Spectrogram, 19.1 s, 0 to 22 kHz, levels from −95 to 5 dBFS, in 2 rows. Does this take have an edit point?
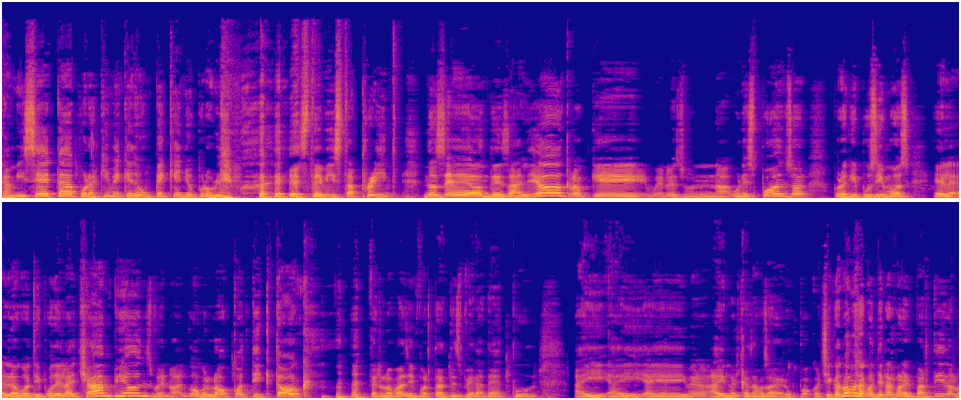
no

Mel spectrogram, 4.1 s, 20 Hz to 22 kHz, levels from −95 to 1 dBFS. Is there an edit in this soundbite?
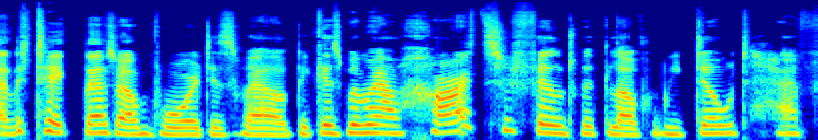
no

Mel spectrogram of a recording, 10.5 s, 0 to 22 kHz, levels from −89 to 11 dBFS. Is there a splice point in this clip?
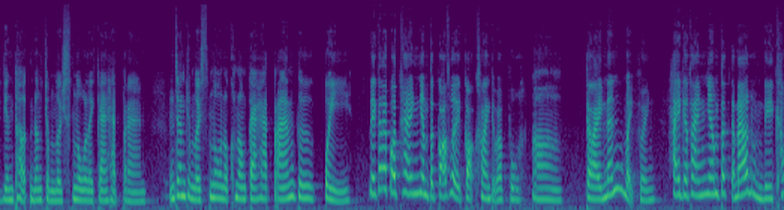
yes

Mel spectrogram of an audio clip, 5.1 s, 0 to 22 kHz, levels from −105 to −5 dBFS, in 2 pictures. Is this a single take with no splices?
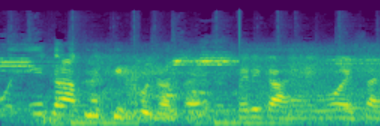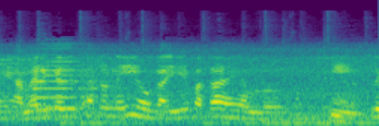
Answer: no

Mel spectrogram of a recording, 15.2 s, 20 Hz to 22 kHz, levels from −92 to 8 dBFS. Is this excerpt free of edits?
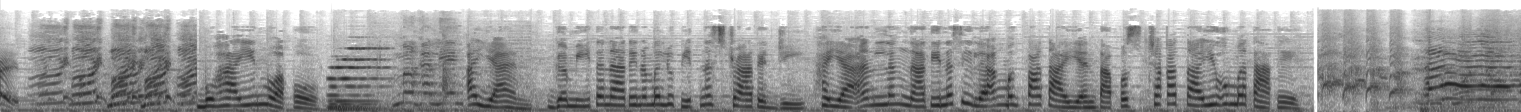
no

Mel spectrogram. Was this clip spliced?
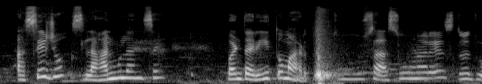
yes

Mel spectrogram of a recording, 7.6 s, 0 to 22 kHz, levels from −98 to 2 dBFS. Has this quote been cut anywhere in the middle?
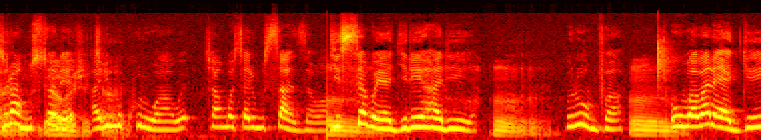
yes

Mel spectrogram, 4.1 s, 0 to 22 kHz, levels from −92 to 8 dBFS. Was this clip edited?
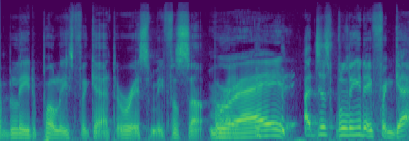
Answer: yes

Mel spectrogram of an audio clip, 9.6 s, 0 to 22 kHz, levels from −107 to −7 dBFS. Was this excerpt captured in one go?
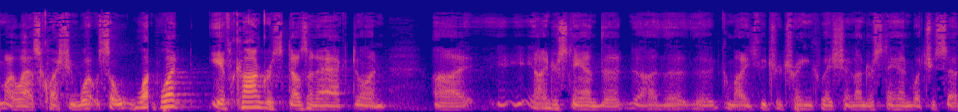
no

